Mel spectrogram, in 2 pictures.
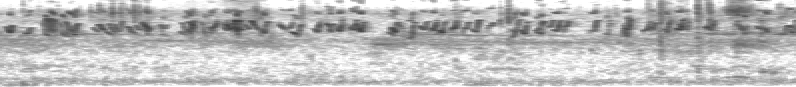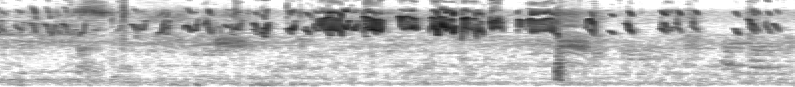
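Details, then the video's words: Several baby chicks with a hen keep up rapid, high-pitched cheeping, more than three notes a second. The chorus swells louder and busier near the end, with a few faint clicks and knocks. "cute baby chicks with hen"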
